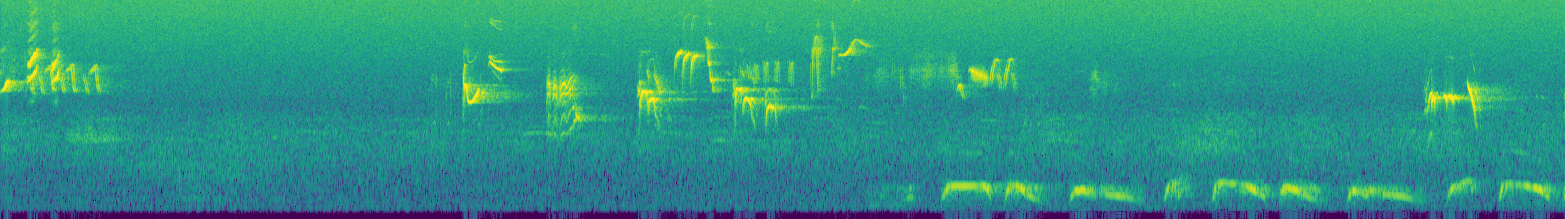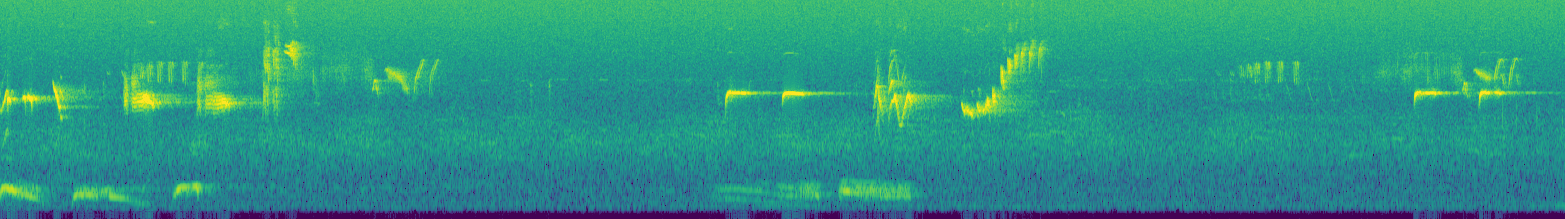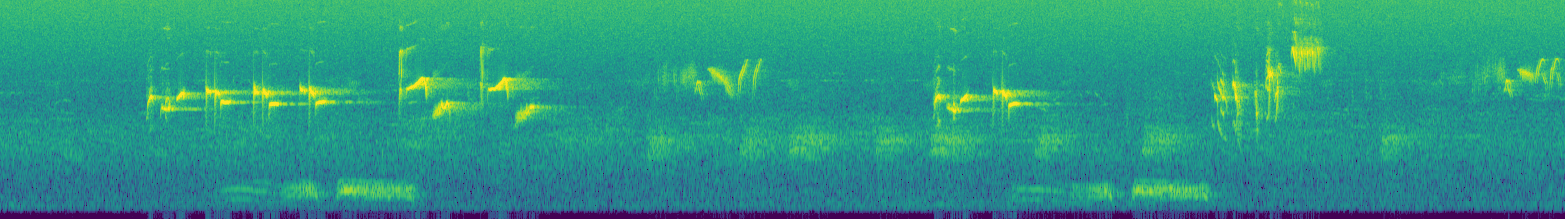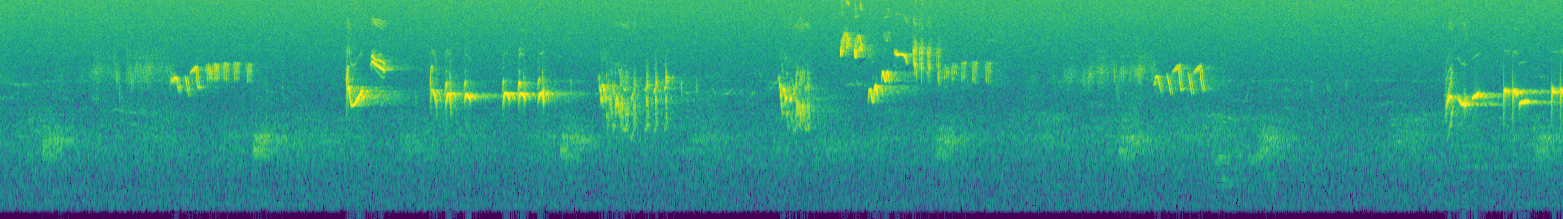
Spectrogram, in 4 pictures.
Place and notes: Birds (song thrush and city pigeon) chirping at the old (partly abandoned today) military hospital in Przemyśl.
Sound posted by Katarzyna Trzeciak.
województwo podkarpackie, Polska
